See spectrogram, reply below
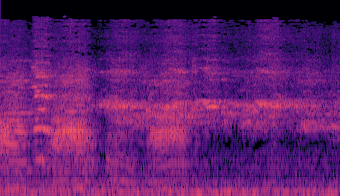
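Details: Backyard geese giving a short run of hoarse, nasal honks that blur together over a noisy background.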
